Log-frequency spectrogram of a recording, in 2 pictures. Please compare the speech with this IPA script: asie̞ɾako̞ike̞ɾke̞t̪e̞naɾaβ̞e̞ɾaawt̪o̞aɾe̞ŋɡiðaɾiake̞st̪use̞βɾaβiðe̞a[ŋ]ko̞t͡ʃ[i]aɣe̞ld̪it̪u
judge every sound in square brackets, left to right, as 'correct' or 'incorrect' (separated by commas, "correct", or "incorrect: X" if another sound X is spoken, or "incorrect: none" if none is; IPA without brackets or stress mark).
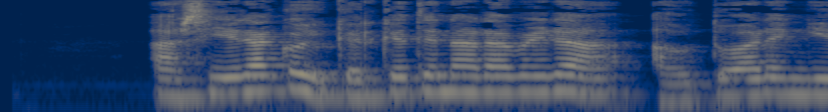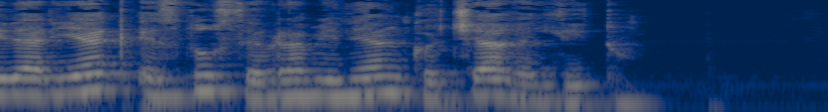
correct, incorrect: e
